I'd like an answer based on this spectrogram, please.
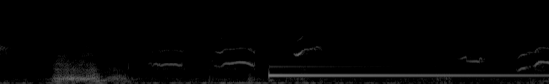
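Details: Stray mother cat that gave birth to four kittens after being taken in off the streets of Istanbul. Short, high, rising-and-falling mews repeat through the clip. A rustling burst comes first, then a loud steady tone hums beneath the later cries.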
